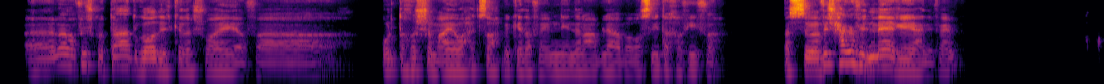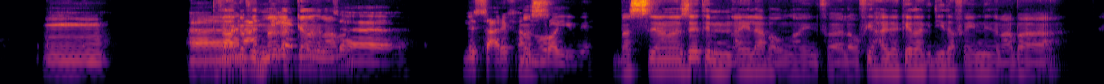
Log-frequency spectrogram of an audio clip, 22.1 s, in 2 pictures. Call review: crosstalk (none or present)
present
